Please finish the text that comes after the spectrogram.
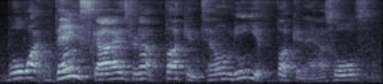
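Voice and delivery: loud sarcastic snap at his buddies, then it trails off; angry sarcastic thanks. Retold or imitated. Biker snaps sarcastically at his laughing gang members. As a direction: throw a sneering thank-you back at them.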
